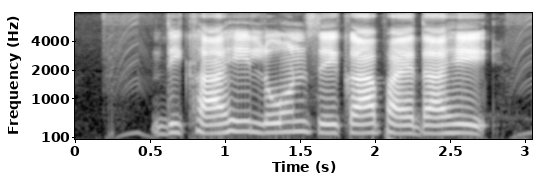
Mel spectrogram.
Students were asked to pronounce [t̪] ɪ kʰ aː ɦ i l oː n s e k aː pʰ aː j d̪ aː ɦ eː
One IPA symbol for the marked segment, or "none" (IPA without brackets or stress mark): d̪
